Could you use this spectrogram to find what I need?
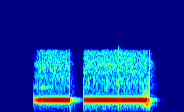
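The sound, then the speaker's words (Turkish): Telephone ringing tone on a call being dialed: two steady, even-pitched tones separated by a brief gap, the second one longer, with nothing else heard. “Bugün Mine'yi arıyorum. Umarım arıyorum.”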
